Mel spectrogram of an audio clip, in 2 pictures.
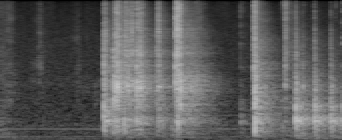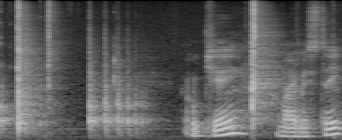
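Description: A cassette clatters as it is slipped into a player.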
